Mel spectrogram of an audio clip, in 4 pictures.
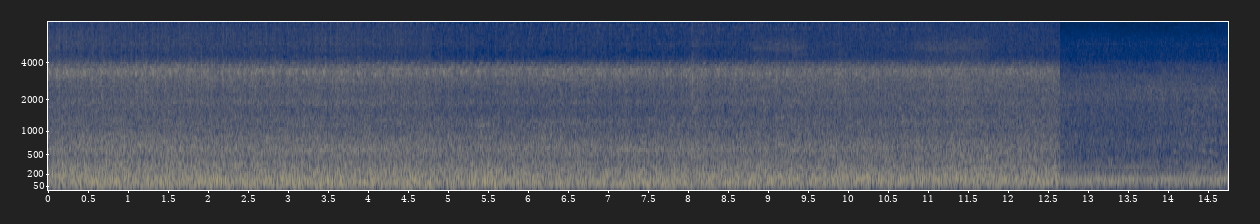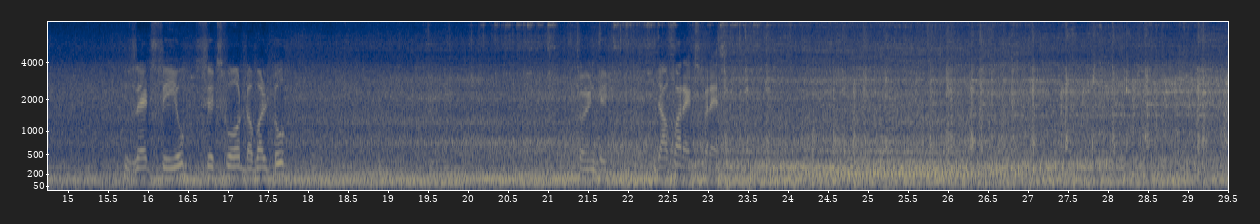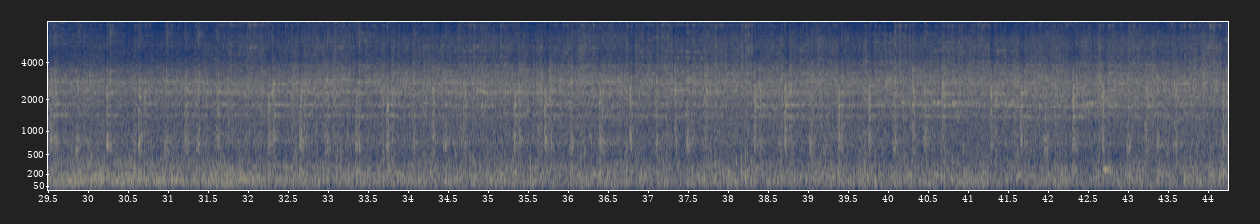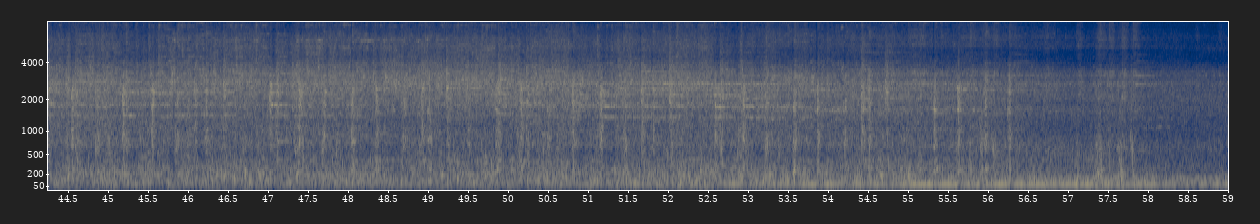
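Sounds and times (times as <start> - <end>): train wheels clacking on rails: 0.0 - 12.7, 16.0 - 59.0
diesel locomotive engine drone: 0.0 - 59.0.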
